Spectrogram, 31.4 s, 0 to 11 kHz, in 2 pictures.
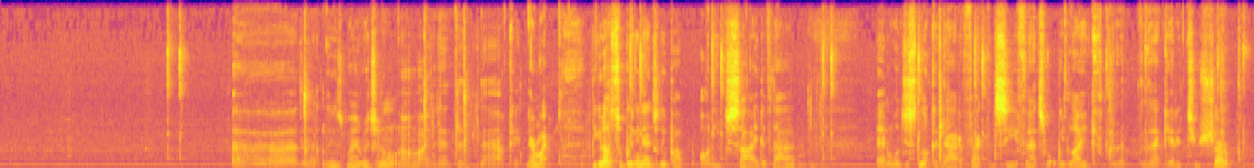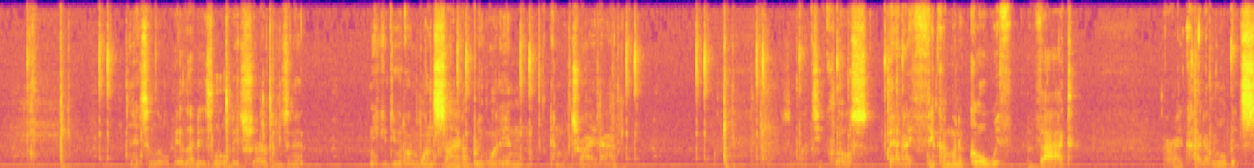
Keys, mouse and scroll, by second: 3.8 a, 5.3 ctrl+z, 5.8 ctrl+z, 7.5 ctrl+r, 10.1 ctrl+r, 11.8 Tab, 12.5 middle click, 14.8-16.7 middle drag, 16.4 Tab, 17.4-18.5 middle drag, 18.5 ctrl+z, 19.0 ctrl+z, 21.1 ctrl+r, 23.3 ctrl+r, 24.7 Tab, 30.8-31.3 middle drag.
